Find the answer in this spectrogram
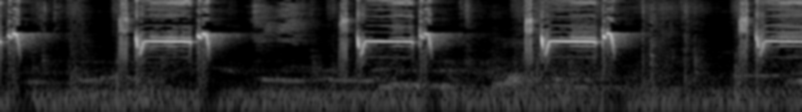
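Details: Prinia used as a training master for cage birds, delivering short harsh buzzy phrases that end in a sharp rising chip, about four phrases in six seconds, with a soft low murmur underneath.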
